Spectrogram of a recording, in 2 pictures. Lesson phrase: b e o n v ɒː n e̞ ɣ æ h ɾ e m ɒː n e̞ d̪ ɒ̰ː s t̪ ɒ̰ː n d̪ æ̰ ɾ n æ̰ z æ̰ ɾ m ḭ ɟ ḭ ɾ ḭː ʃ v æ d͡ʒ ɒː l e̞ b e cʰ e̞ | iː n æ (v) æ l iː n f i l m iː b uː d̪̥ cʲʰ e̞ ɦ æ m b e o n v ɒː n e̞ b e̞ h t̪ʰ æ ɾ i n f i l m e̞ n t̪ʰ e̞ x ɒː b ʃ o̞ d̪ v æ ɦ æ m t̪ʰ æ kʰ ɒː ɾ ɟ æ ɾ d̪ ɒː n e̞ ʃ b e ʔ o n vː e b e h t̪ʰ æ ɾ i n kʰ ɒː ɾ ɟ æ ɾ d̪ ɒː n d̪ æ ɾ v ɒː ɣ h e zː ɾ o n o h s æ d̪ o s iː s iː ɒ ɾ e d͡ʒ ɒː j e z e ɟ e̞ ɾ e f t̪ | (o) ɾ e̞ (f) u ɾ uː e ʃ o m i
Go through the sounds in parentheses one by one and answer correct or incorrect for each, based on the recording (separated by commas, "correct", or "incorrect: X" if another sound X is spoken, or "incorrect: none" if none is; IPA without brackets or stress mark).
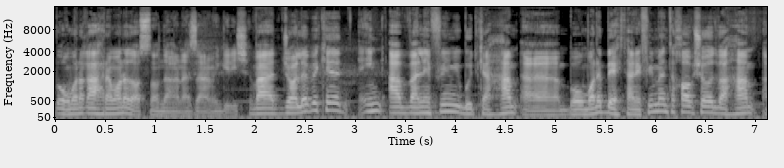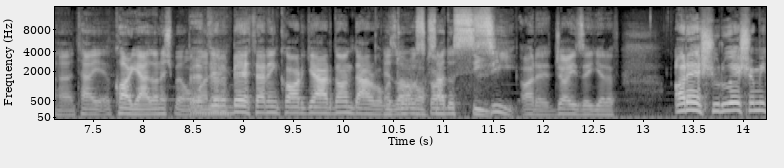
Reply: incorrect: vː, incorrect: ɒ, incorrect: ʃ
